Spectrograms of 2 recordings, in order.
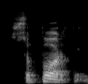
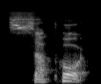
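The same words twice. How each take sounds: First: Said in the usual way. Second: "support" said "sapor" with a light schwa. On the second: Shown as a demonstration. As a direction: say "support" as "sə-port", unstressed first vowel. ("support" pronunciado "sə-pórt", con schwa suave al inicio) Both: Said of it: "va a sonar a support".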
